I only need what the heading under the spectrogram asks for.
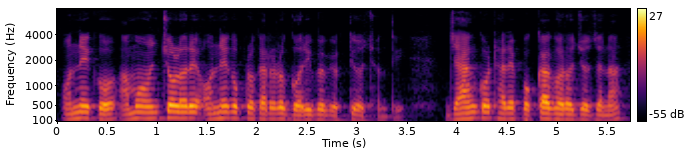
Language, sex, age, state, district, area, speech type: Odia, male, 18-30, Odisha, Bhadrak, rural, spontaneous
